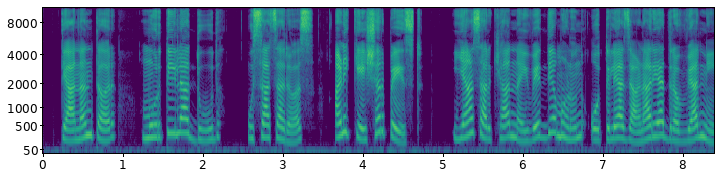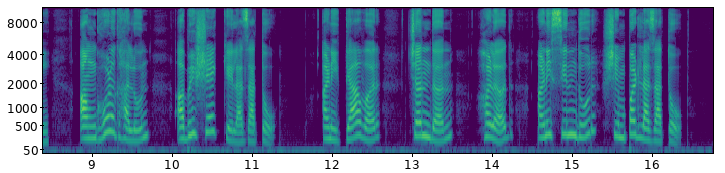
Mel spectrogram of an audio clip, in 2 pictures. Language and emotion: Marathi, neutral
